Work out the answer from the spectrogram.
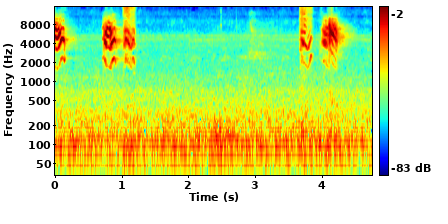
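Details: A female yellow-bellied seedeater calls to excite males before song contests; paired high chips open the clip, a quiet gap follows, then another close pair of bright notes.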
